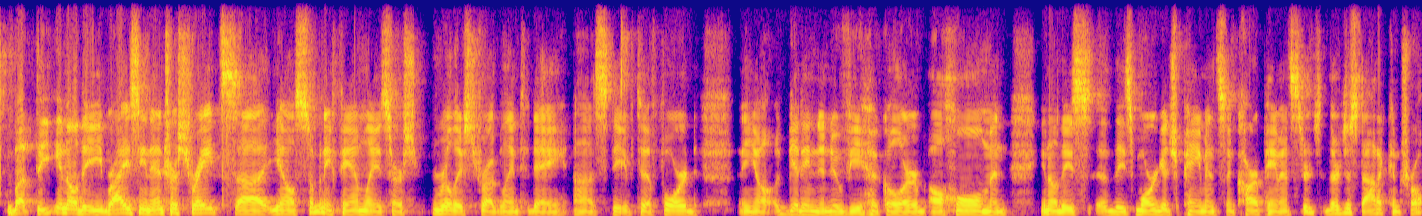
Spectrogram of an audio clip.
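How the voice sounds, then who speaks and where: Against a quiet background, a man with an American accent speaks in a fairly low pitch with a bright, sharp tone and ordinary pitch variation. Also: moderate pace. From Ohio, Toledo. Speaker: financial advisor. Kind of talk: radio talk show discussion. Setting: studio.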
